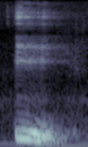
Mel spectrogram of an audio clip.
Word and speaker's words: y: it is a word it means and and it's pronounced e numero tres number three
